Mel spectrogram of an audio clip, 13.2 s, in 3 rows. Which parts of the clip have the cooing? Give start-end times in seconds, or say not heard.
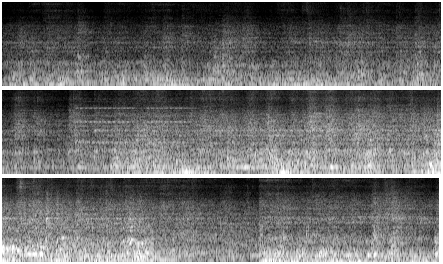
7.8-10.2.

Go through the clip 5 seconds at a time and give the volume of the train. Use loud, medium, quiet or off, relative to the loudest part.
medium, loud, loud.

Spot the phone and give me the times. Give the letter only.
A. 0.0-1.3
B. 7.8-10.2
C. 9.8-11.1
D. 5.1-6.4
D.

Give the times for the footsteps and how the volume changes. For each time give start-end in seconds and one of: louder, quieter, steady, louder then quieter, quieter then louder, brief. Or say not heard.
not heard.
